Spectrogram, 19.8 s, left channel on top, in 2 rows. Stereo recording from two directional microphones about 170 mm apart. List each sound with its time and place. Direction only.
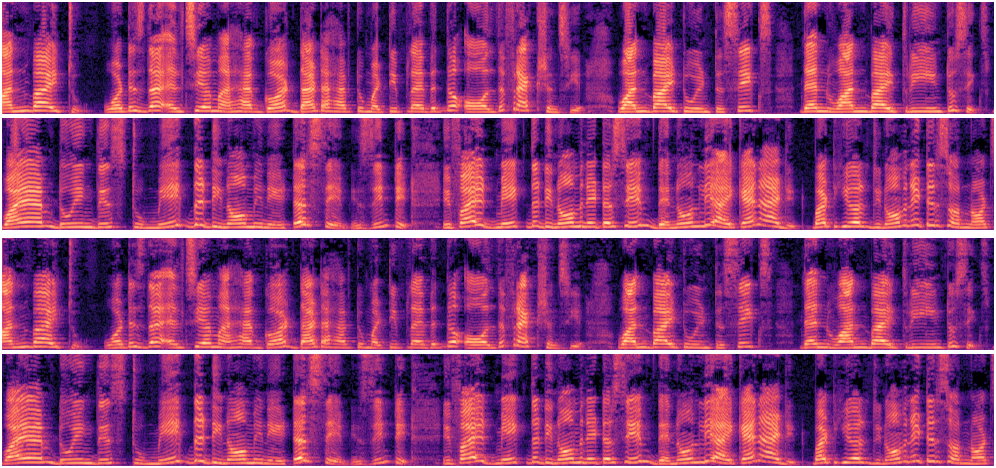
0.0 s a woman's voice: 40° left (ahead or behind); by 19.8 s 25° left (ahead or behind)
